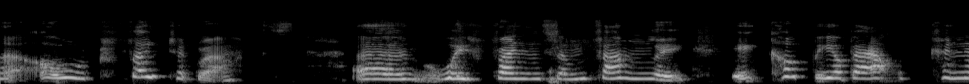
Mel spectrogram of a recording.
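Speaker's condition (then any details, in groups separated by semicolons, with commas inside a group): Cerebral palsy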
